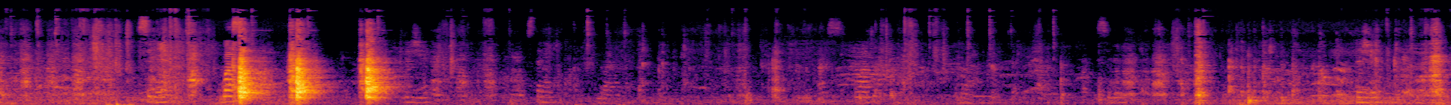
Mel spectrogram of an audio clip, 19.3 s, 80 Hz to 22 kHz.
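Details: An 8-month-old male Cane Corso from a kennel works on obedience exercises with his owner. Three loud, deep barks come about a second apart early on, then near silence with faint rustles and a few soft sounds near the end.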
